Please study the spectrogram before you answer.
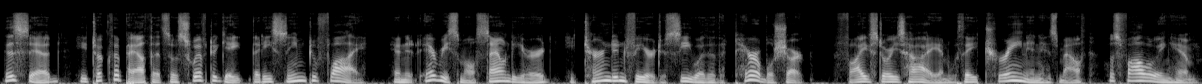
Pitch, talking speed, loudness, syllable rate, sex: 120 Hz, 230 wpm, -18 LUFS, 5.1 syllables/s, male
